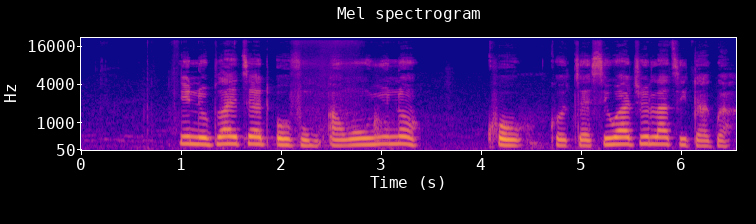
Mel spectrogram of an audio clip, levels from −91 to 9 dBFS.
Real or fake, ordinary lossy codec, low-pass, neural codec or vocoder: real; none; 19.8 kHz; none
